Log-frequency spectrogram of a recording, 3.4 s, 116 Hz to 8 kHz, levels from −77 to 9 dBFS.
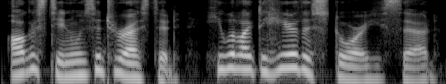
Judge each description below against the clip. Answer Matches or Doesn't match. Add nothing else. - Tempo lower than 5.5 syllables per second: Doesn't match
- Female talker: Matches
